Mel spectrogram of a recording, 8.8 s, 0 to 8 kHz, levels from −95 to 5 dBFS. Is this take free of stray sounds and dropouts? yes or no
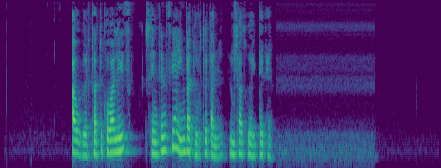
yes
